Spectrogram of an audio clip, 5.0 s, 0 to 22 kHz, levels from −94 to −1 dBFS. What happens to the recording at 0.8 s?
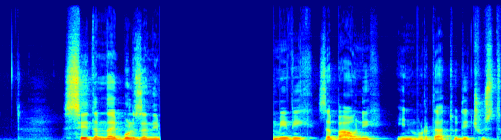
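Nothing goes wrong at 0.8 s: the speech continues intact through that moment, with no audible fault.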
